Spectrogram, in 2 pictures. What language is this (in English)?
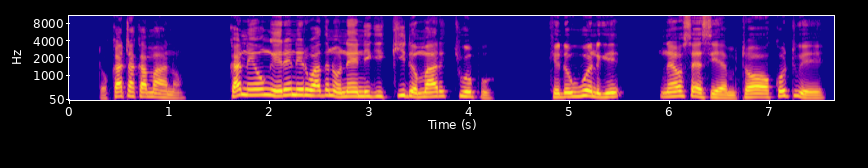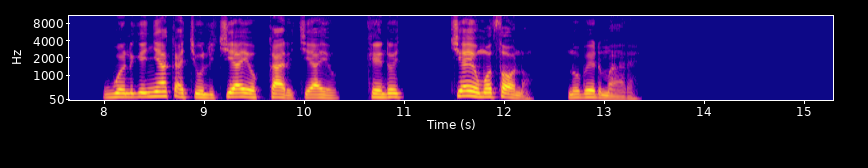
Luo (Kenya and Tanzania)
